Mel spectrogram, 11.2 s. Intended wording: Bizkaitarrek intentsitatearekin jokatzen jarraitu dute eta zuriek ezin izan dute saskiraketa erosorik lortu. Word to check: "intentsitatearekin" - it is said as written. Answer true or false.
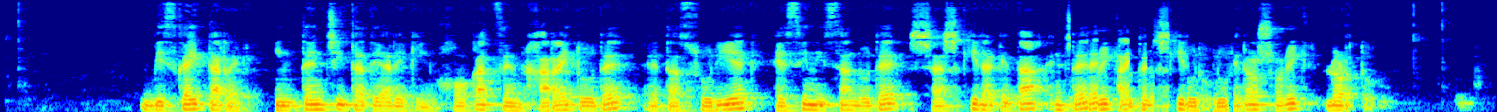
true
